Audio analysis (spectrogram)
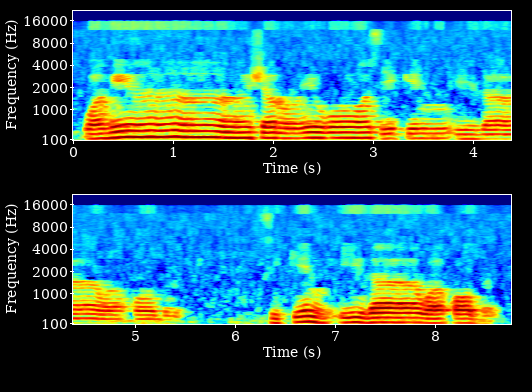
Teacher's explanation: Disebut idhar halqi, hal ini disebabkan oleh makhraj dari huruf-huruf tersebut keluarnya dari dalam tenggorokan.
